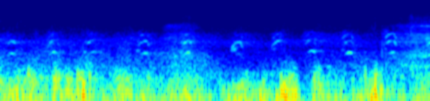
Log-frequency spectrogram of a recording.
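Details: Dog barking from below a hillside, likely near a shepherd, at a distance; short arched barks repeated about every half second over strong low wind rumble and handling noise.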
